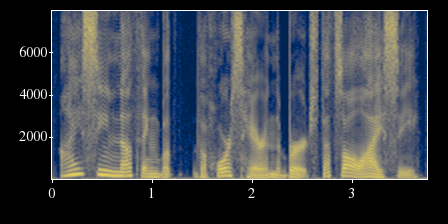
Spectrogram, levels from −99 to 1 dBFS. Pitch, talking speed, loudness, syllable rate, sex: 145 Hz, 225 wpm, -17 LUFS, 4.8 syllables/s, male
